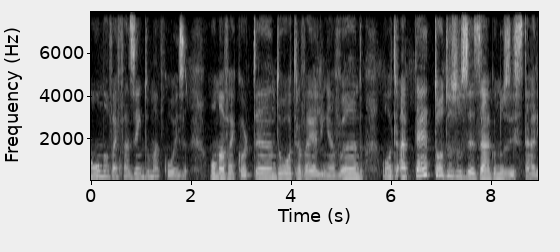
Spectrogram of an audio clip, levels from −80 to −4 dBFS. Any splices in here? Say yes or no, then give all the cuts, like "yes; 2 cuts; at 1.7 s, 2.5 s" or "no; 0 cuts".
no; 0 cuts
